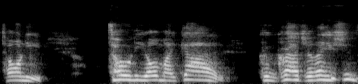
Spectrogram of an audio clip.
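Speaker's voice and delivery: high-pitched, freaked-out, thrilled yelling. Recall a usually stoic woman congratulating you, imitating someone yelling, freaking out. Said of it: "She was yelling".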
